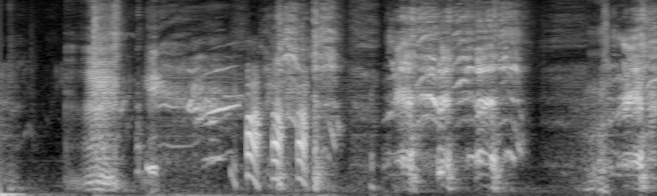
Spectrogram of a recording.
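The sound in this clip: A coughing fit from something going down the wrong windpipe brings a run of sharp, spluttering coughs and throat-clearing bursts in uneven clusters, separated by short pauses, with a voice mixed in.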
